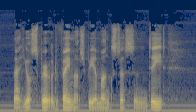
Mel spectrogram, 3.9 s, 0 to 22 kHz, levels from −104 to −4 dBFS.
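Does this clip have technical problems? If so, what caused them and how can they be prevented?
No, there are no technical faults to report, so there is no cause to trace and nothing to prevent.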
